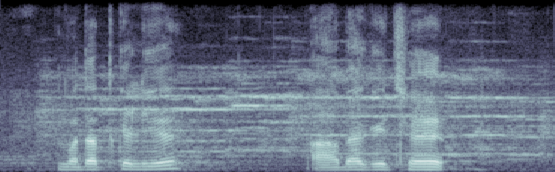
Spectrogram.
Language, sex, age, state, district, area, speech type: Maithili, male, 30-45, Bihar, Begusarai, urban, spontaneous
